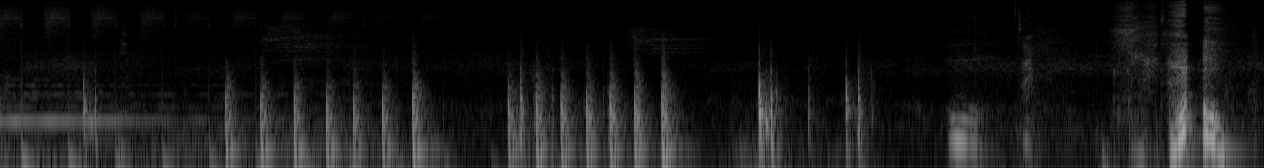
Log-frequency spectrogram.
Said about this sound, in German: klopfte an die verglaste Eingangstür.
